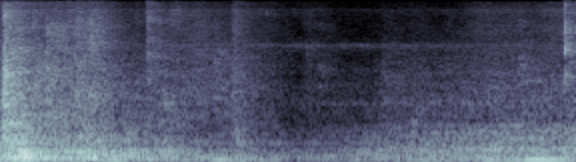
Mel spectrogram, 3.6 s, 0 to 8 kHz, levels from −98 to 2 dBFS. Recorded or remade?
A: recorded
